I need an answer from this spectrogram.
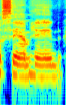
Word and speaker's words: Samhain: a Criminal Minds episode, Sam Hain. There's no Sam Hain. The Dark Lord Sam Hain, no Dark Lord Sam Hain. It's right? pronounced Samhain. It's not an English word, it's a Gaelic word, Samhain.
